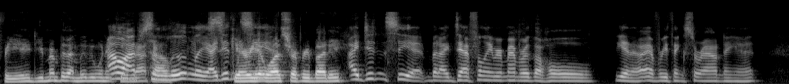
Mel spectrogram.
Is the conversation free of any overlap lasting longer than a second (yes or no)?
no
